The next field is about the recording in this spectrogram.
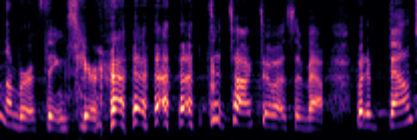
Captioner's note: chuckles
